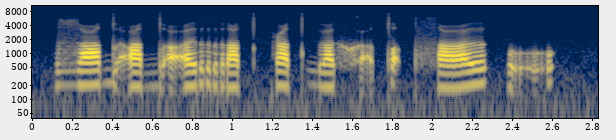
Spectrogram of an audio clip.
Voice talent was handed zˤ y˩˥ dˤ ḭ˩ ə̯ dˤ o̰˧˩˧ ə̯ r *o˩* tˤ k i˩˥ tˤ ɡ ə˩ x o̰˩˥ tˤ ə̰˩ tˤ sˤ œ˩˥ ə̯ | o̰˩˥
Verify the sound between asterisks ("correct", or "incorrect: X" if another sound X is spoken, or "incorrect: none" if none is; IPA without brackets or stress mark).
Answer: correct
